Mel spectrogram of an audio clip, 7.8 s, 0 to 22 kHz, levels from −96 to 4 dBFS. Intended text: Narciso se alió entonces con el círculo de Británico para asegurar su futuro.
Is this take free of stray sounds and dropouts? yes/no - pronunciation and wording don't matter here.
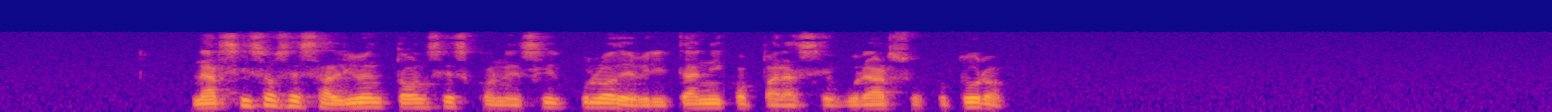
yes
